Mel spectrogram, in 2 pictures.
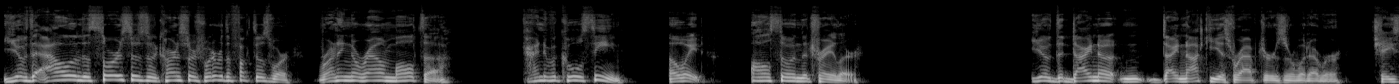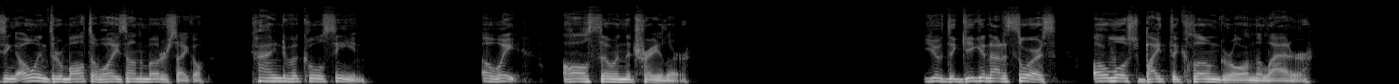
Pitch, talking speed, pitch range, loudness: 130 Hz, 140 wpm, 110-165 Hz, -25 LUFS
